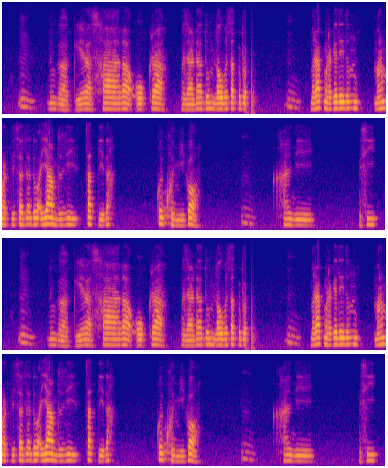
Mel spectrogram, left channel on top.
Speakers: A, on the right (about 45°); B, on the left (about 20°).
A: ꯎꯝ
B: ꯑꯗꯨꯒ ꯀꯩꯔꯥ ꯁꯥꯔꯥ ꯑꯣꯛꯔꯥ ꯕꯖꯥꯔꯗ ꯑꯗꯨꯝ
A: ꯎꯝ
B: ꯂꯧꯕ ꯆꯠꯄꯗꯣ
A: ꯎꯝ
B: ꯃꯔꯛ ꯃꯔꯛꯇꯗꯤ ꯑꯗꯨꯝ ꯃꯔꯛ ꯃꯔꯛꯇꯗꯤ ꯆꯠꯂꯦ ꯑꯗꯣ ꯑꯌꯥꯝꯕꯗꯨꯗꯤ ꯆꯠꯇꯦꯗ ꯑꯩꯈꯣꯏ
A: ꯑꯣ
B: ꯈꯨꯟꯒꯤꯀꯣ
A: ꯎꯝ
B: ꯍꯥꯏꯗꯤ ꯉꯁꯤ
